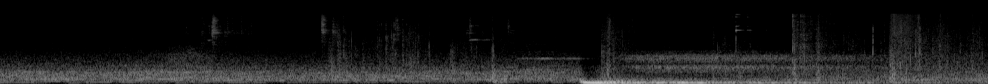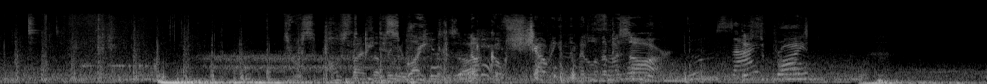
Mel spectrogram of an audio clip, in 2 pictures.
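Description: Footsteps thud on wooden boards and dirt.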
